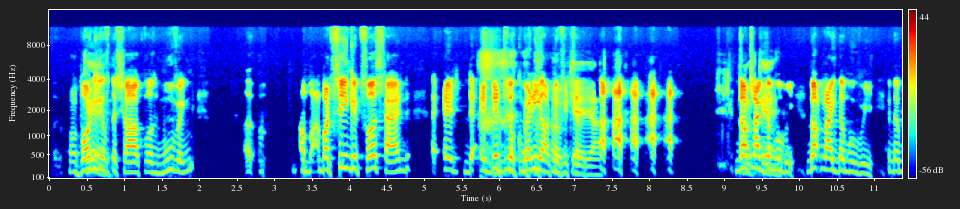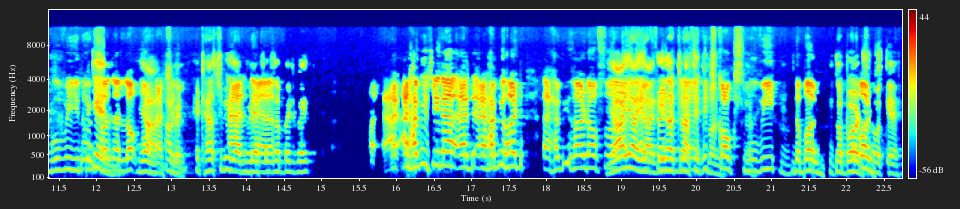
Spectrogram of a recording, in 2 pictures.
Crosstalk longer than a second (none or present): present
